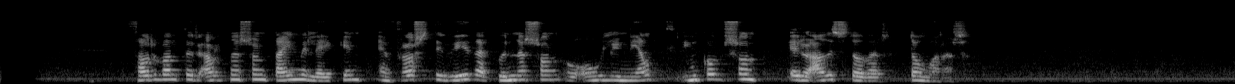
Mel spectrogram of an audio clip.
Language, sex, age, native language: Icelandic, female, 60-69, Icelandic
